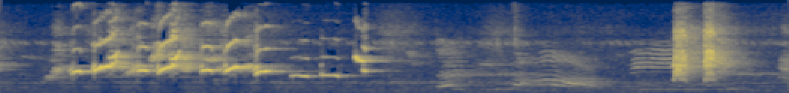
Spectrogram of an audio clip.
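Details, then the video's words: Oriental magpie-robin song used to provoke emotion and tail opening: rapid bright twittering trill, then lower descending slurred notes and a final harsh burst, with a low hum in the background. "Kacer Gacor Isian Mewah Merangsang/Perangsang Emosi Buka Ekor"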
